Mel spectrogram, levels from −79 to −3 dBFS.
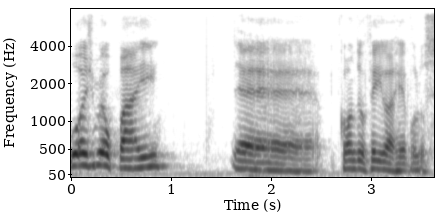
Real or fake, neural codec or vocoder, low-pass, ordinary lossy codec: fake; vocoder, 22.05 kHz, 80 mel bands, WaveNeXt; 7.2 kHz; none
